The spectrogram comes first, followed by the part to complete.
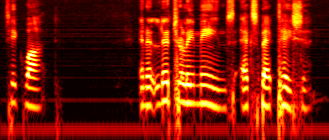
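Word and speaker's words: תִּקְוַת: Can I tell you today that the Hebrew word for line in this passage is pronounced tikwat?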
